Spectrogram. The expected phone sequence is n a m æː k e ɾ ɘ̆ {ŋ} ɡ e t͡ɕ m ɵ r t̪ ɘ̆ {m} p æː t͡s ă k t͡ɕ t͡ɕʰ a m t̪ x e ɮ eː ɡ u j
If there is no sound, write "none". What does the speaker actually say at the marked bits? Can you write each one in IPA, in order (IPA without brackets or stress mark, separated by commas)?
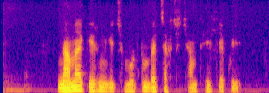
n, m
